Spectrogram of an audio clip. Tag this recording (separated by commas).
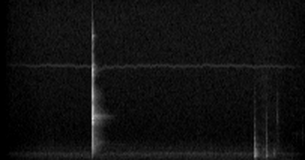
clink, Glass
